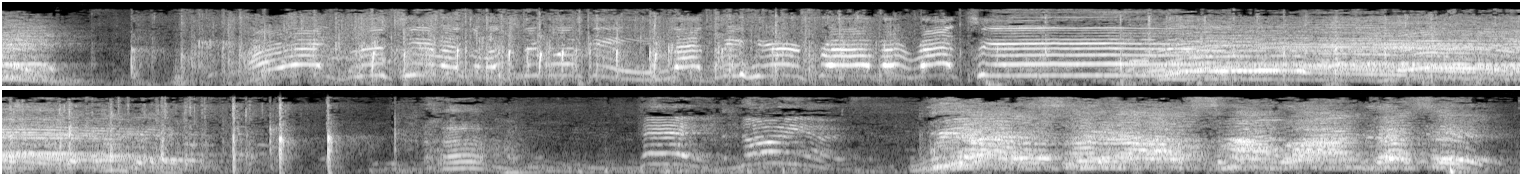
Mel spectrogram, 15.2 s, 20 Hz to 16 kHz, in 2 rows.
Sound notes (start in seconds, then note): 0.0 applause; 5.0 cheering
